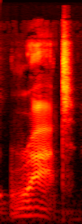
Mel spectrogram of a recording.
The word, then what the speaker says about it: Raat: suspense, thriller, horror movement of Bollywood is 1992's Raat. That is spelled R-A-A-T, if you're interested.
